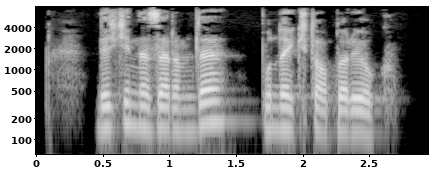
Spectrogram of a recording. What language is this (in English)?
Uzbek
